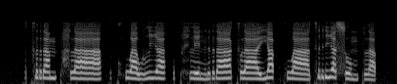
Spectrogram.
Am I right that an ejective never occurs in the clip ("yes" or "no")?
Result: yes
